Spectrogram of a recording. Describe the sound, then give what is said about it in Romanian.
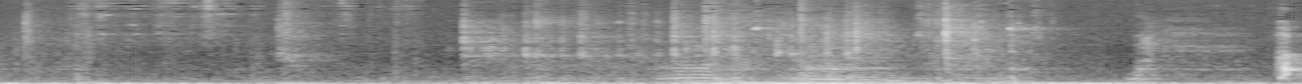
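A key turns in a door lock, with a few metallic clicks and rattles over several seconds. There's a ratcheting scrape and a final clunk as the bolt slides shut. “să închid ușa cu cheia.”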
